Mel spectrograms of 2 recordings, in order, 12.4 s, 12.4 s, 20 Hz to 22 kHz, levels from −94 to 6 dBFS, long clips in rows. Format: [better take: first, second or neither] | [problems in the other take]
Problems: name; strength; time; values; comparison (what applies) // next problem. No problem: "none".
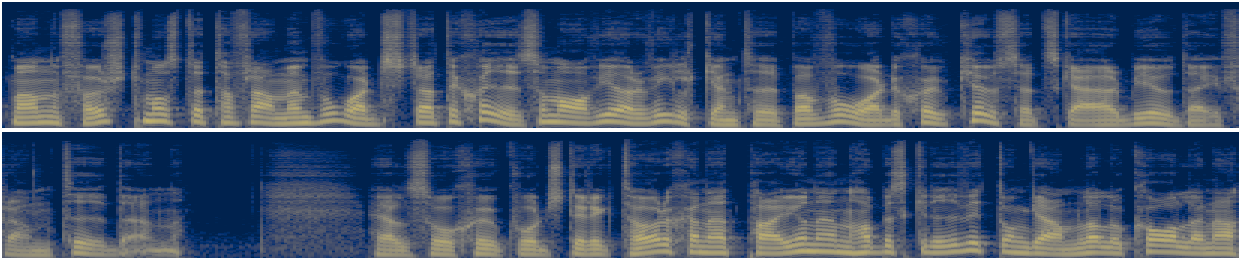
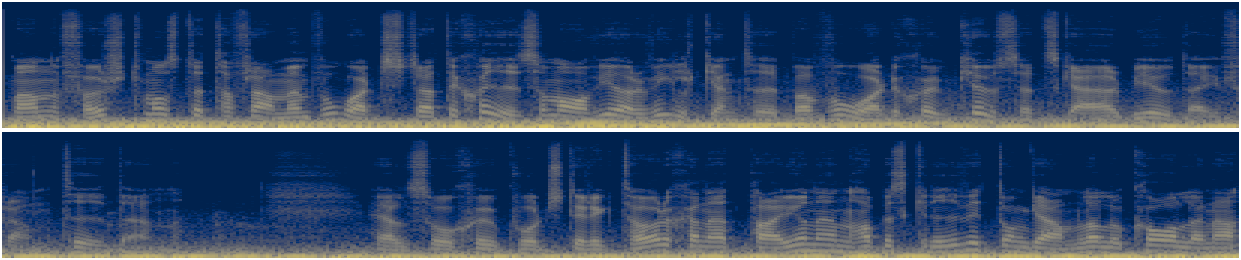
first | low rumble; loud; throughout; 5 dB below the speech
